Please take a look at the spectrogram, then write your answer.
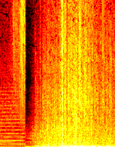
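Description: A nuclear bomb blast: a deep, loud rumbling boom swells in after a brief tonal lead-in and rolls on heavily to the end, with no voices.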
